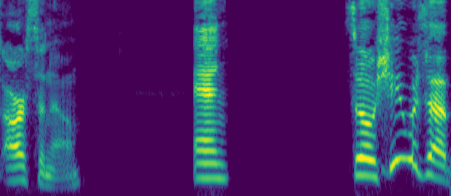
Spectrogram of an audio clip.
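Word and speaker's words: Arsinoe: sister her older sister some make pronounce it Arsenio like that Arsenio Hall guy but it's Arsenal and so she was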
